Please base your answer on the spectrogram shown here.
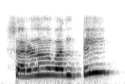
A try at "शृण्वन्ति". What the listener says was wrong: शृण्वन्ति, शृण्वन्ति नहीं, शृण्वन्ति आधा न, व पूरा।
